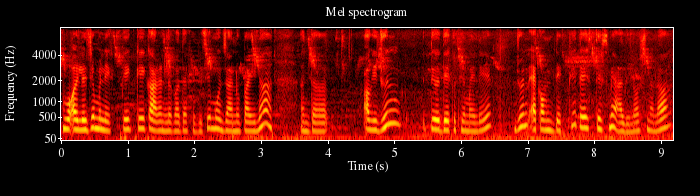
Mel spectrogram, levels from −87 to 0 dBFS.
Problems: constant background noise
